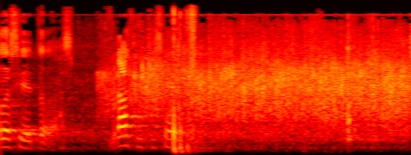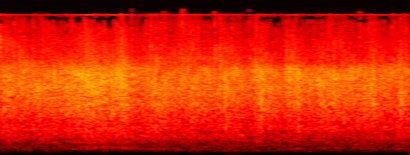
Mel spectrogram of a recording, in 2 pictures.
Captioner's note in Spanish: Aplausos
